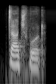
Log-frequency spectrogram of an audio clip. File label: "touchwood", Indian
